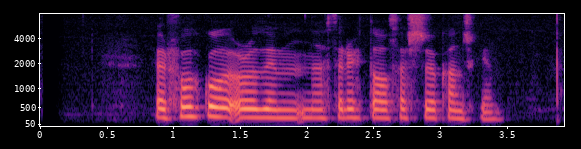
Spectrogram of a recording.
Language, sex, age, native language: Icelandic, male, 11, Icelandic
